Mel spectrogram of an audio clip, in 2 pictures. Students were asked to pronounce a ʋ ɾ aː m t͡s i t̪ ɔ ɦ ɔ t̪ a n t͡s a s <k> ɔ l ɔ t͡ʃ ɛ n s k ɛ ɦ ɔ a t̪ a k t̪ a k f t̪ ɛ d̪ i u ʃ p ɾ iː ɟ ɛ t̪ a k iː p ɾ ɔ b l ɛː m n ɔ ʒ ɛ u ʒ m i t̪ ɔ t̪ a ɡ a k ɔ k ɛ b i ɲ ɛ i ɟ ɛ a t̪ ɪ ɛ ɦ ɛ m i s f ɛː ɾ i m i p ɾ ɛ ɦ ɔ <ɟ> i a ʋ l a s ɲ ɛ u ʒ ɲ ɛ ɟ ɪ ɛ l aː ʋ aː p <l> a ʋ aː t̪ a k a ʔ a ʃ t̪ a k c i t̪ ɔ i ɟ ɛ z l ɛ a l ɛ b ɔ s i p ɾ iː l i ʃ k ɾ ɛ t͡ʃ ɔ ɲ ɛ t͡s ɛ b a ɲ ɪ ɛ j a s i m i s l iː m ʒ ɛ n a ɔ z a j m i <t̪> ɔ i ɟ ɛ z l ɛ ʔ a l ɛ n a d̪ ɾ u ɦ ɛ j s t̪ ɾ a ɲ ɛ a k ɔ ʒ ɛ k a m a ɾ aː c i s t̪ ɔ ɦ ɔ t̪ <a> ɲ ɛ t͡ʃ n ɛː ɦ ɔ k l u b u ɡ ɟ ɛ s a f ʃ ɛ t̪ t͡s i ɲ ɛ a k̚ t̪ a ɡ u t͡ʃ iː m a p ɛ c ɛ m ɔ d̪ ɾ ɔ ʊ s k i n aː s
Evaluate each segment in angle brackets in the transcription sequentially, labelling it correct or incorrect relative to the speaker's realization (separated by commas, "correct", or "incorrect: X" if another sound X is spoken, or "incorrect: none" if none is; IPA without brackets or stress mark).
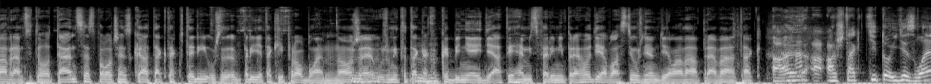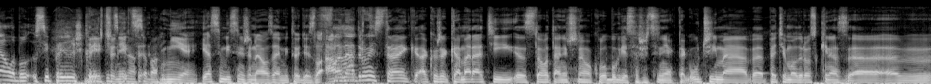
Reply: incorrect: p, correct, incorrect: ɾ, correct, correct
